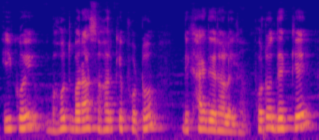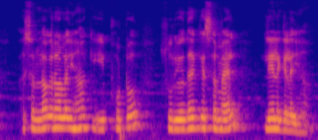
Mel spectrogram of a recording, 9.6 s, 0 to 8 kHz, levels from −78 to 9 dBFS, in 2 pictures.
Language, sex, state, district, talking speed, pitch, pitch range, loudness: Bajjika, male, Bihar, Vaishali, 180 wpm, 170 Hz, 155-185 Hz, -19 LUFS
